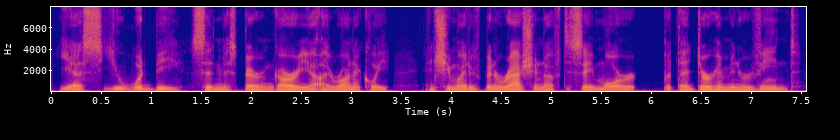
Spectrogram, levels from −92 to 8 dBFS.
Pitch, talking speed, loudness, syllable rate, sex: 90 Hz, 175 wpm, -21 LUFS, 5.1 syllables/s, male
